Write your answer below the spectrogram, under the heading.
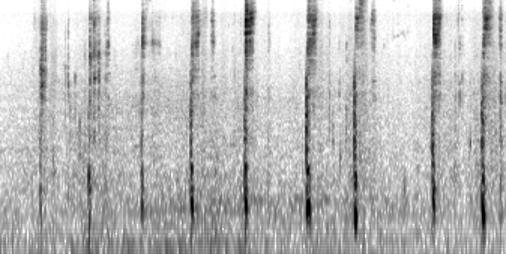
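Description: About nine sharp, explosive bursts in quick succession, each a sudden blast of air: a rapid run of sneezes.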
